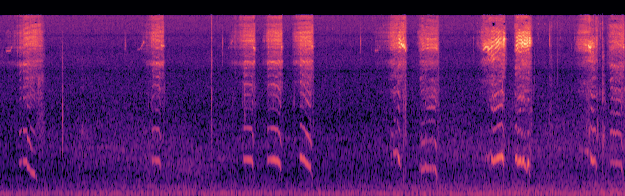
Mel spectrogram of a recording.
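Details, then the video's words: Sad, crying dog whining: about ten thin, high whimpers that slide downward, coming singly or in quick pairs with gaps of quiet between them, over a low steady background hum. "sad crying dog"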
